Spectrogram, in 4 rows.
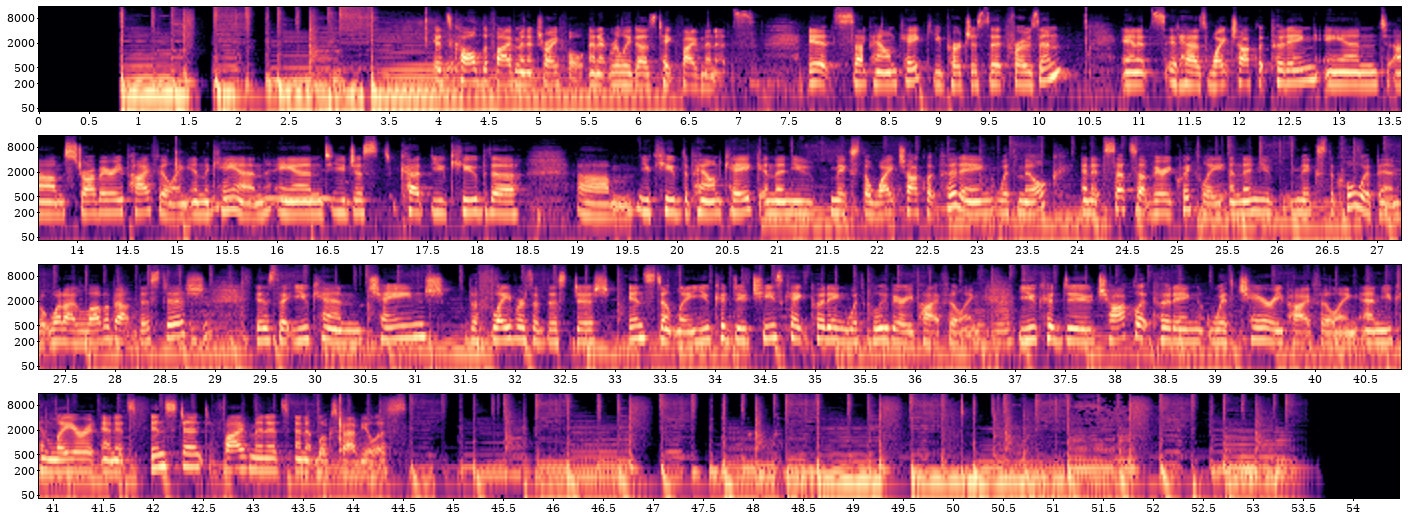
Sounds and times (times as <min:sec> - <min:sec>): Music: 0:00.8 - 0:07.2, 0:19.8 - 0:53.8
Speech: 0:03.9 - 0:44.6.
